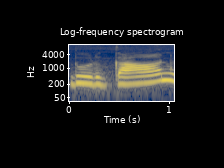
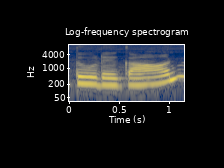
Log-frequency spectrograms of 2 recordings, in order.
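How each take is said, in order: Both takes have the same delivery.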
